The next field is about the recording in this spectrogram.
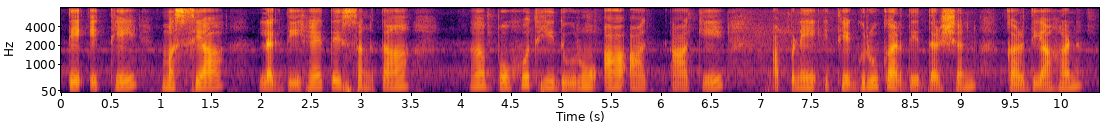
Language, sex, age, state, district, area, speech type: Punjabi, female, 30-45, Punjab, Tarn Taran, urban, spontaneous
